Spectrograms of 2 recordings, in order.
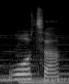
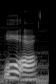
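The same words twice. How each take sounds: First: The middle T sound is clearly pronounced. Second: The middle T sound is dropped.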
